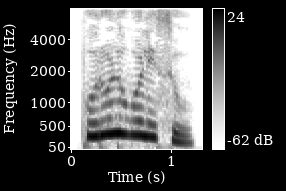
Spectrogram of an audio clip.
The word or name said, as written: ಪುರುಳುಗೊಳಿಸು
